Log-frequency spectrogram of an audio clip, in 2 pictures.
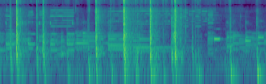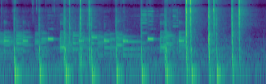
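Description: Children's electronic toy drum playing a simple electronic tune with loud, unevenly spaced drum hits.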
